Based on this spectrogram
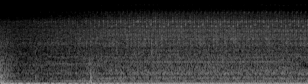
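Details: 2012 Kia Sportage at an even, steady idle: the electric brake vacuum pump, which had developed a loud buzz from internal wear, now runs quietly under the engine note with no buzzing or droning.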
